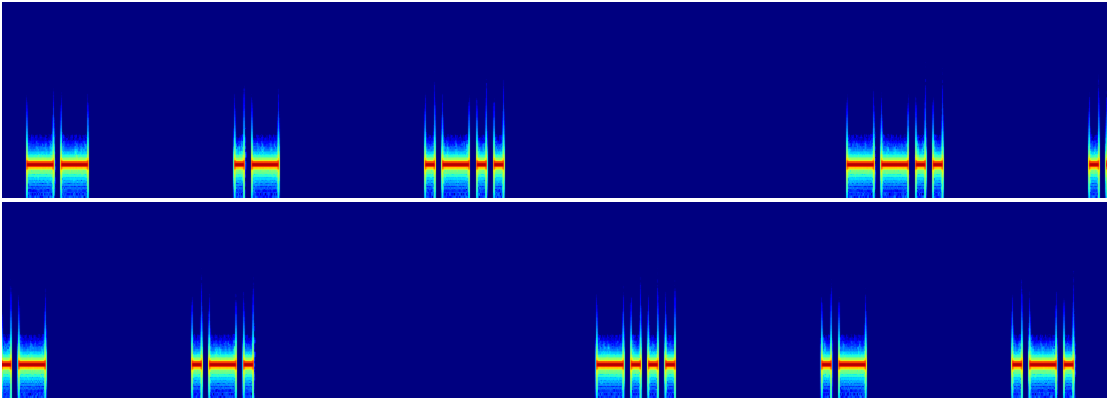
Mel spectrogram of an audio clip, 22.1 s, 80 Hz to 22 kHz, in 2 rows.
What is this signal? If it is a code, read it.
Morse code, heard as a keyed tone, about 14 wpm, spaced as for 5 wpm, 700 Hz. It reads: MAL ZUR BAR
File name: Morsekurs / Witze / Witz 12 Mai 2020, 25 F70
